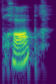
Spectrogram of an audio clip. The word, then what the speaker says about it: propre: was once spelled, PROPRE, from French. And so that would be pronounced propre.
